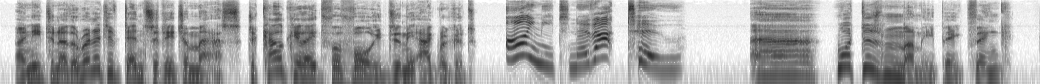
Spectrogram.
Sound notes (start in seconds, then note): none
